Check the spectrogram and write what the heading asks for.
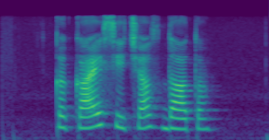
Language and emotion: Russian, neutral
